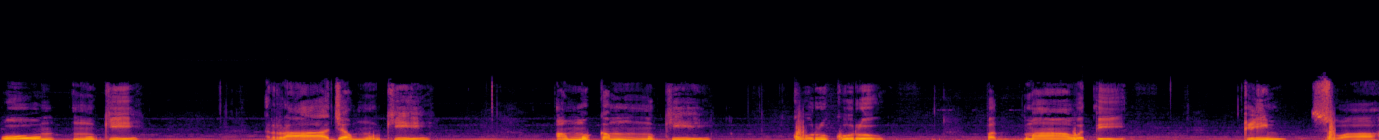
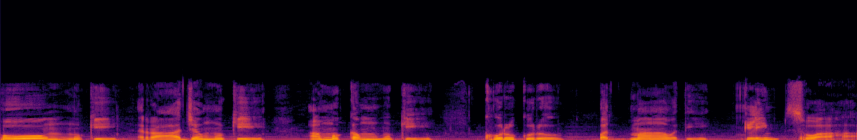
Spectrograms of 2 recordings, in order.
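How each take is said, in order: First: The phrase is said at a slower pace. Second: The phrase is said at a quicker pace.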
